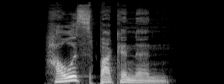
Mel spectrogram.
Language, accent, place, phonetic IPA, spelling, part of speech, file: German, Germany, Berlin, [ˈhaʊ̯sˌbakənən], hausbackenen, adjective, De-hausbackenen.ogg
- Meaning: inflection of hausbacken: 1. strong genitive masculine/neuter singular 2. weak/mixed genitive/dative all-gender singular 3. strong/weak/mixed accusative masculine singular 4. strong dative plural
